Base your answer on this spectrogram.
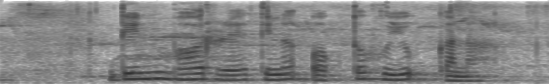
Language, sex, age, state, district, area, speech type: Santali, female, 45-60, West Bengal, Paschim Bardhaman, urban, read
